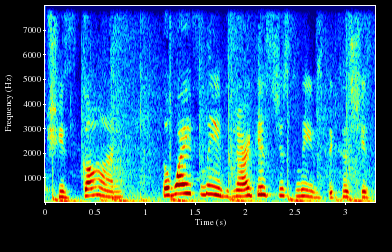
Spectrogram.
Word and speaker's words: Nargis: Exactly as Michael had said, we are following the story again of Samir and Nargis. Do I say Nargis or Nargi? Like is the S pronounced? Nargis. Nargis.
